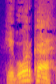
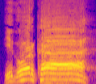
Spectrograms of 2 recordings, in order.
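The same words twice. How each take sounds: First: Loud, high call for a servant; shout. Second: Very loud, high, long-held call; drawn-out shout. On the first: Frightened comic calls his servant in the empty theatre, shouting. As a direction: yell out the name into the dark. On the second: Comic calls again for the servant, long echoing shout. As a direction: holler the name, stretching the end. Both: A narrator's reading. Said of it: "крикнул он".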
